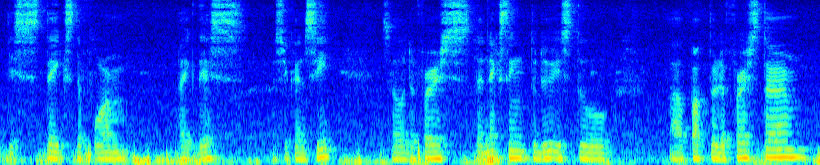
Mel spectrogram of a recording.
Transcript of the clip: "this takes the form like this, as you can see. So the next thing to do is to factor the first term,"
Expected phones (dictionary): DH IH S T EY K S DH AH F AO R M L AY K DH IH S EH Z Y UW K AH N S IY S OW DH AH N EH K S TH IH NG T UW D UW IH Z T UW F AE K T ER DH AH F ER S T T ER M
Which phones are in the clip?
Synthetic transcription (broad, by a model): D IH S T EY K S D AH F AO R M L AY K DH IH S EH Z Y UW K AH N S IY S OW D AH N EH K S T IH NG T UW D UW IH S T UW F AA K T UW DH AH F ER S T T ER M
